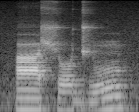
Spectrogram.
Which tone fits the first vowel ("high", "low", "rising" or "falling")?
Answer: low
